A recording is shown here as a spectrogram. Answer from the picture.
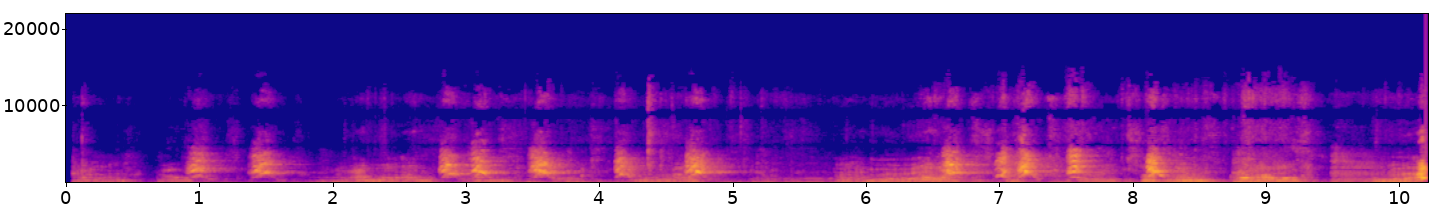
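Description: Belgian Malinois puppy barking back in short, high-pitched yaps while adult dogs correct it, with growling between the barks. The barks come in quick bunches, with a short lull a little past the middle.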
